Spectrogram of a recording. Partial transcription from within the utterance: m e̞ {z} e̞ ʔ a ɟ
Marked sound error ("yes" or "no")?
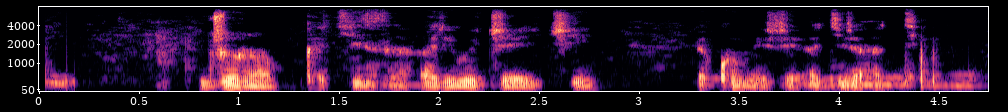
yes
